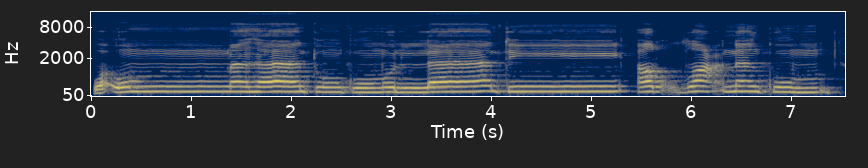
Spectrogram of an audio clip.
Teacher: وَأُمَّهَاتُكُمُ اللَّاتِي أَرْضَعْنَكُمْ، حمزہ کو را کے ساتھ ملانا، را کو موٹا ادا کریں گے، ضاد کو موٹا ادا کرتے ہوئے عین کے ساتھ ملانا ہے، عین کو گہرائی سے ادا کریں گے، نون کو نم سے ادا کریں گے، کاف کو میم ساکن کے ساتھ ملانا ہے، غنہ کریں گے۔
